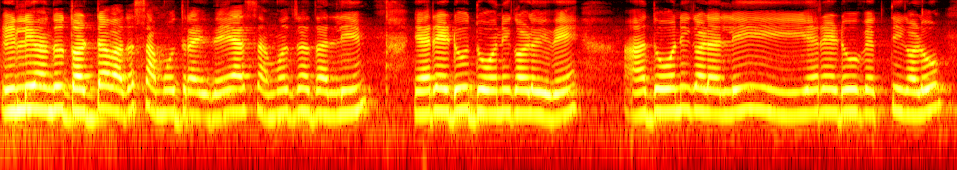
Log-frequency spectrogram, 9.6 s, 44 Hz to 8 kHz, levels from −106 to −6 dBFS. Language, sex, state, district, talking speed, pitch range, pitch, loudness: Kannada, female, Karnataka, Bidar, 90 wpm, 245-270 Hz, 260 Hz, -20 LUFS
